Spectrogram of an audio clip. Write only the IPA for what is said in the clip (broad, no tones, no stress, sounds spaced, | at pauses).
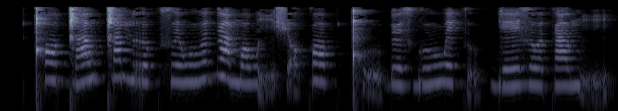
ǃʰ ɔ ɡ͡ǁ a w ɡ͡ǁ a m r o k sʷ e w u ə̯ ɡ a m ɔ w ḭ ʃ ɔ̰ k ɔ k ǃʰ ṵ ɠ ø z ɡ u w e k ɾ ṵ k ɡ e z o ə̯ k a ə̯ m ḭ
